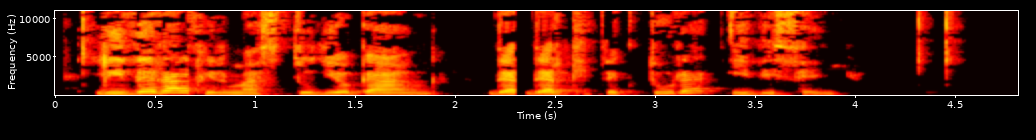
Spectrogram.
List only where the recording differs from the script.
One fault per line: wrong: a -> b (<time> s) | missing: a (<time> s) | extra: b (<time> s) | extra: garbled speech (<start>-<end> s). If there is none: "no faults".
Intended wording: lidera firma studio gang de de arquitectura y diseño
no faults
